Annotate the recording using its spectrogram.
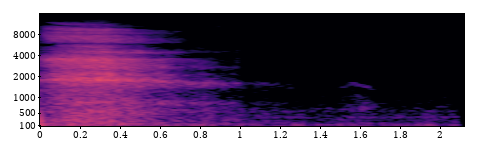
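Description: A man's breath into a close microphone, a soft rush of air lasting about half a second that fades out, followed by near silence.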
